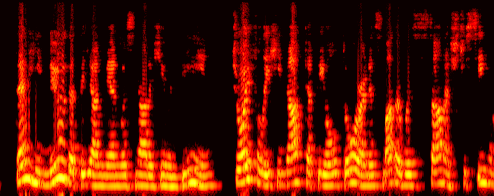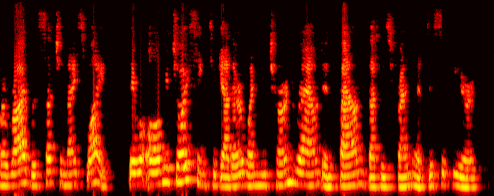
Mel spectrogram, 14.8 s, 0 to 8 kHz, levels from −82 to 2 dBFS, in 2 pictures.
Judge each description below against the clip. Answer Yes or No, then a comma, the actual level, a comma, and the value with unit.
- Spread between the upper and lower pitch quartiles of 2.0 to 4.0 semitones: Yes, average, 2.7 semitones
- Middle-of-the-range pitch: Yes, medium, 170 Hz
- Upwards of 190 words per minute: Yes, average, 200 wpm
